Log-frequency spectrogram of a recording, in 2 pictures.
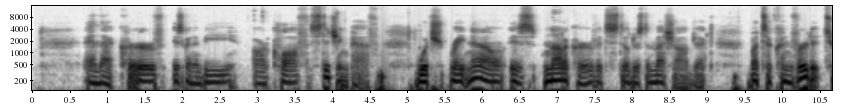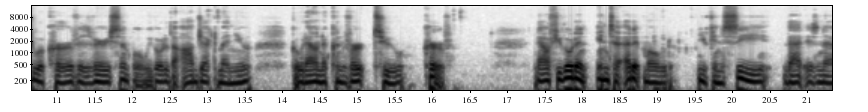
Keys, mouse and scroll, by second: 1.4-1.9 scroll down 2, 1.9 middle click, 3.2 click, 4.4-4.9 shift+scroll up 1, 4.9 shift+middle click, 5.4 alt+z, 9.7-10.2 shift+middle drag, 13.3-16.7 drag, 19.4 Tab.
